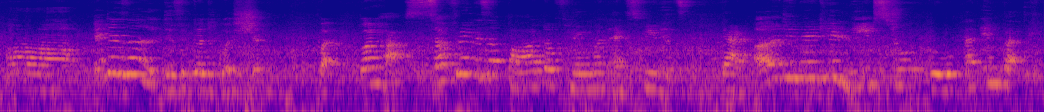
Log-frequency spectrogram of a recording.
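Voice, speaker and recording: A woman acting as interviewer in a scripted puppet show, with a deliberate, recited delivery. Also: high voice, very animated. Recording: very echoey room, distant mic, noisy.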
